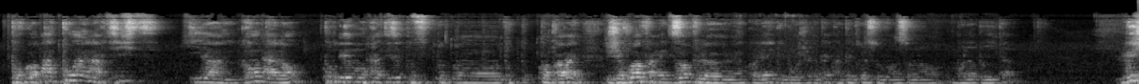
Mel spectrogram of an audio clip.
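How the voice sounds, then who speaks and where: A man with a Congolese French accent talks informally as an artist on a panel, his fairly high voice mellow in tone, and he often repeats words. The room is very echoey, the mic distant, and there's faint noise.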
